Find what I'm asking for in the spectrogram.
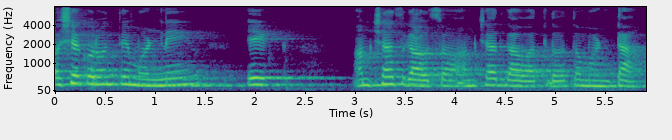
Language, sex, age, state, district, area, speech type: Goan Konkani, female, 30-45, Goa, Bardez, rural, spontaneous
